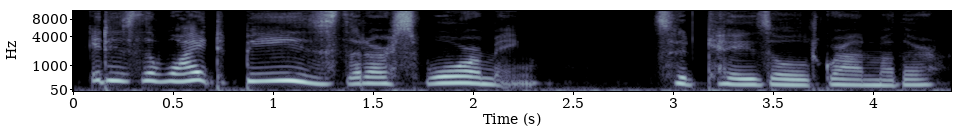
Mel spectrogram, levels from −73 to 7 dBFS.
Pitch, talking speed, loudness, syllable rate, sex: 230 Hz, 165 wpm, -20 LUFS, 4.6 syllables/s, female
